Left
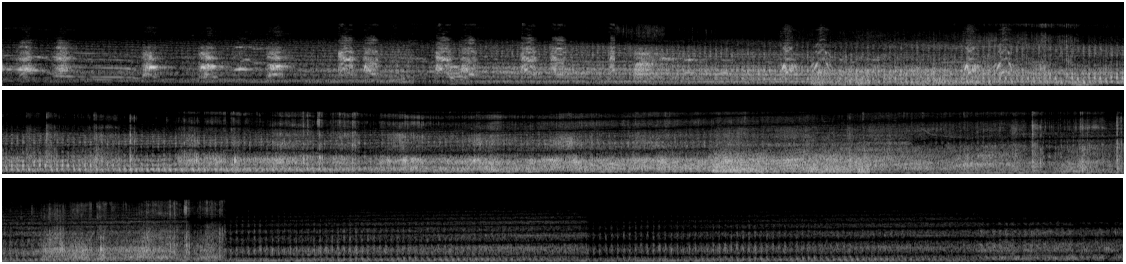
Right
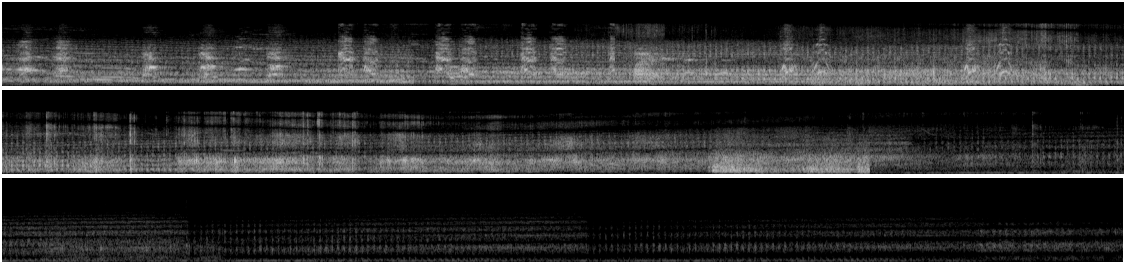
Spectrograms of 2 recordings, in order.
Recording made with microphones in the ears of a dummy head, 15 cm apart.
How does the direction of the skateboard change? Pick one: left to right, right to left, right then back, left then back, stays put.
right to left.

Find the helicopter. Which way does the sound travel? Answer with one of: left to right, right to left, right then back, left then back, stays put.
right to left.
